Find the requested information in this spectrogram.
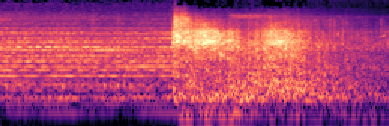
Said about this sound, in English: He's halfway there when it explodes.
